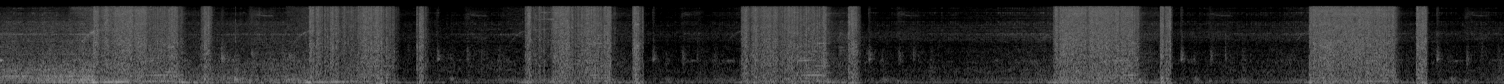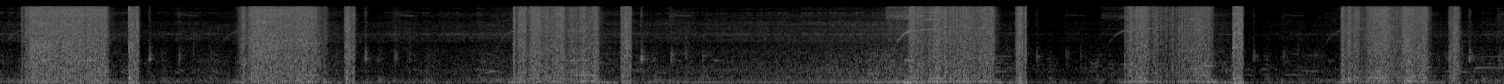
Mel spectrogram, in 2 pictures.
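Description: Vertical film-pulling packaging machine running through its cycles: a loud hissing burst lasting about a second roughly every two to three seconds, over a low steady hum.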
